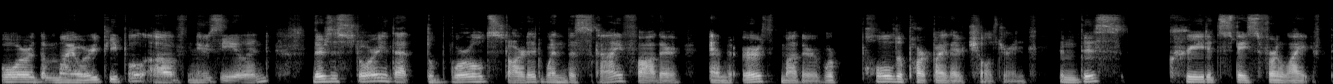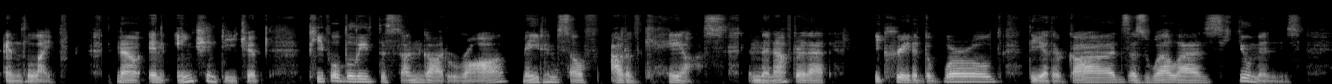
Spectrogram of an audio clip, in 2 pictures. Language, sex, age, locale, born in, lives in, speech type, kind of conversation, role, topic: English, male, 25-29, en-US, United States, United States, read, expert-assistant, expert, Why do people create myths and legends?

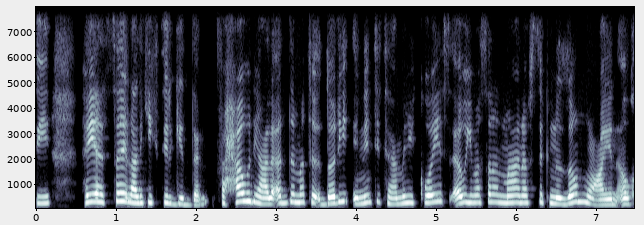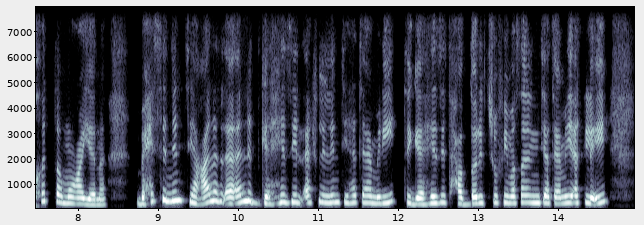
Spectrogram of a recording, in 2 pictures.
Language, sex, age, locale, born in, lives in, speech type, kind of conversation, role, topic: Arabic, female, 25-29, ar-EG, Egypt, Italy, conversation, advice, advisor, إزاي أوازن وقتي اليومي مع تحضير وجبات مغذية وسريعة طول الأسبوع؟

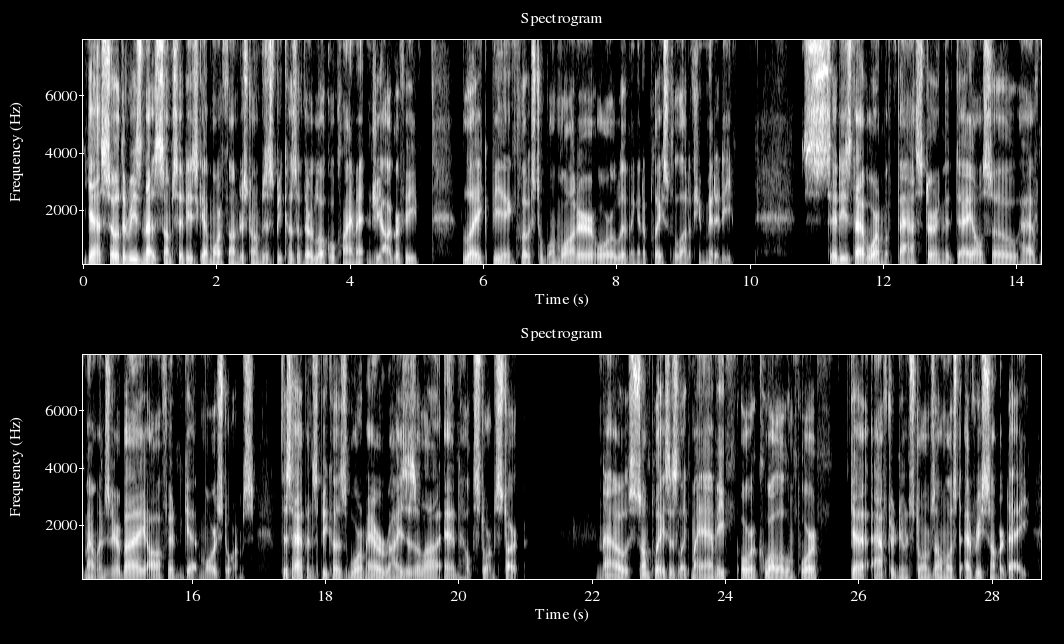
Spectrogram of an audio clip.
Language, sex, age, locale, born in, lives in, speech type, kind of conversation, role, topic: English, male, 30-34, en-US, United States, United States, read, expert-assistant, expert, What causes lightning during a storm?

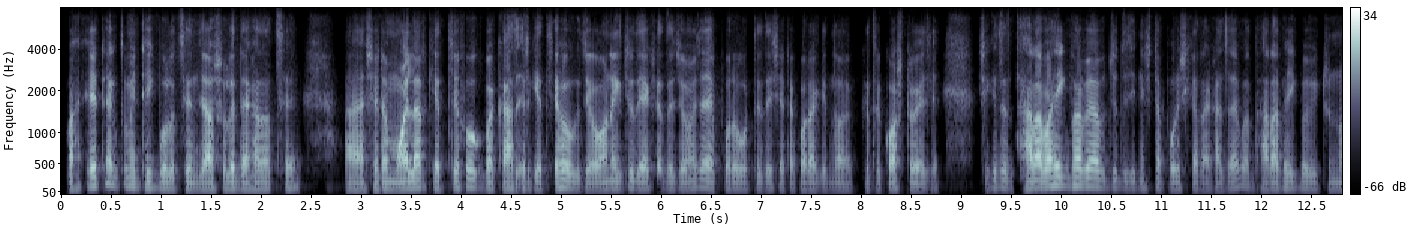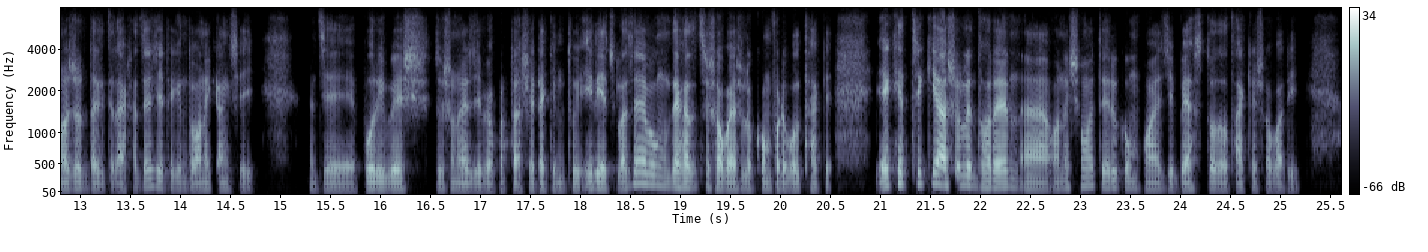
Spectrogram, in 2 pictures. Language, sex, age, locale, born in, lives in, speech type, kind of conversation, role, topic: Bengali, male, 25-29, bn-BD, Bangladesh, Bangladesh, conversation, podcast, host, উৎসবের সময় পরিবেশ রক্ষা করতে আমরা কী করতে পারি?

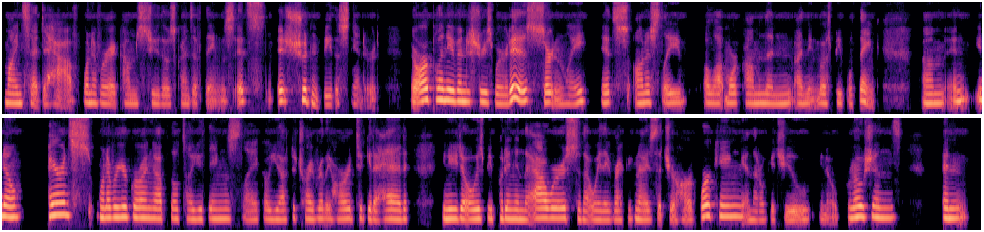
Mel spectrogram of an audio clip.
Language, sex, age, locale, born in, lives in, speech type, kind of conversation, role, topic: English, other, 20-24, en-US, United States, United States, conversation, advice, advisor, How can I manage being overwhelmed at a new job?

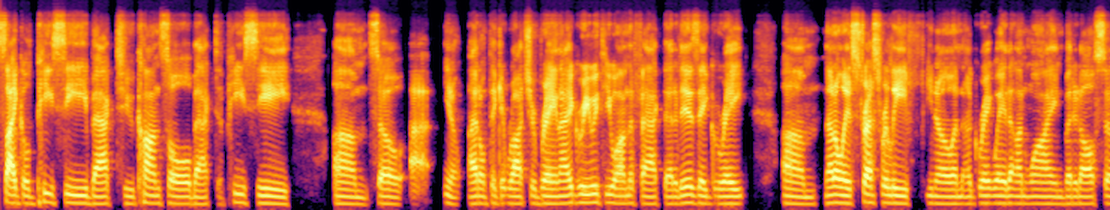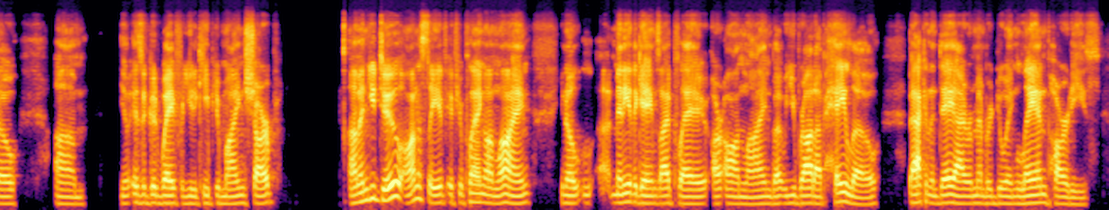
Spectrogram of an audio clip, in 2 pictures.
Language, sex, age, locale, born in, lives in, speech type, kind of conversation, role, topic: English, male, 50-54, en-US, United States, United States, conversation, unstructured, none, How do you unwind after a busy day?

